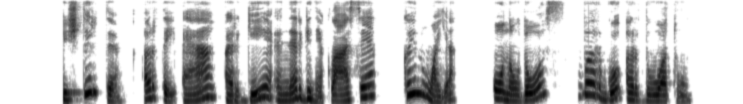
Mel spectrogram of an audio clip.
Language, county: Lithuanian, Vilnius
